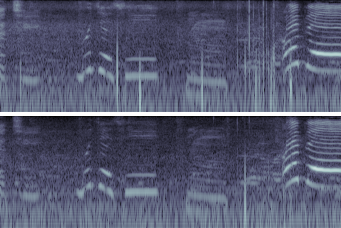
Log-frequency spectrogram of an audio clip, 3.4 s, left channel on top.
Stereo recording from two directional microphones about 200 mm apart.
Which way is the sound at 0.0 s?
Centre (ahead or behind).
